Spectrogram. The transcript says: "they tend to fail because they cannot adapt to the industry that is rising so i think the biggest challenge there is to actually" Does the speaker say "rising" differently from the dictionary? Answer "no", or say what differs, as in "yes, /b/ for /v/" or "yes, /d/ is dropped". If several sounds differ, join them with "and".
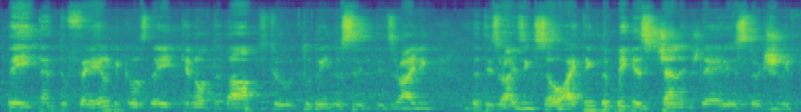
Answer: no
